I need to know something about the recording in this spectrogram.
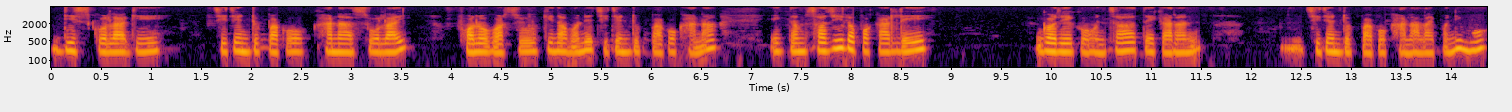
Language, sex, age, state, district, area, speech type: Nepali, female, 45-60, West Bengal, Darjeeling, rural, spontaneous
